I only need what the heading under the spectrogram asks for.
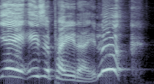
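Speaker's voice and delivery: hammed-up gloating boxer, loud and high; mocking Chisora's glee. Host mimicking Chisora's tweet to his viewers, mock gleeful. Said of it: "Chisora saying".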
